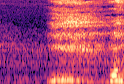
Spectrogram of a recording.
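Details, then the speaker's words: An adult woman with unspecified health issues, exercising during a workout, gives a single gasping breath after exertion with a low, faintly musical whistle running through it, fitting a wheeze. "sorry if you can hear me wheezing in the mic"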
